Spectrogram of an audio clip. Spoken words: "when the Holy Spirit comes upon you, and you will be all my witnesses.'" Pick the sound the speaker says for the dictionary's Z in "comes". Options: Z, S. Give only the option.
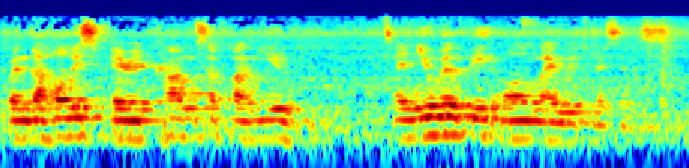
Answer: S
